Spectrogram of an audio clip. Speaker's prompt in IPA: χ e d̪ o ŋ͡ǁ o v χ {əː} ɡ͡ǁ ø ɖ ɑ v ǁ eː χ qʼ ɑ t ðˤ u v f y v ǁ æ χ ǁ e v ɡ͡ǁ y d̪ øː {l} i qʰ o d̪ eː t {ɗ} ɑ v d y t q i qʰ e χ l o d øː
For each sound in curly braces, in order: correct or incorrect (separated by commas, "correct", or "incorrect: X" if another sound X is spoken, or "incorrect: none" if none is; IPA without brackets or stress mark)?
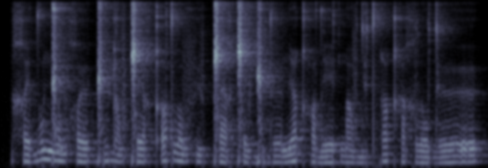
incorrect: øː, incorrect: n̪, incorrect: n̪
